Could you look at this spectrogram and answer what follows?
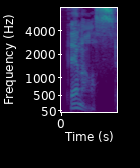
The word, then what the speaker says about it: Thanos: How do you say it? – Thanos.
